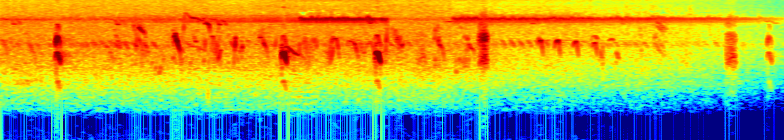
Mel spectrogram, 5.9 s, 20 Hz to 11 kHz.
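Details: Oriental pratincoles in Taiwan on 20 April 2016 give a scatter of short, sharp, chirping notes, several birds calling irregularly, over a steady high-pitched hiss.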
